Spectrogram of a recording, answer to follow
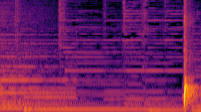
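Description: Quiz-game sound effects over background music: the ring of an answer-reveal chime dies away, then a short, loud pop-like transition sound comes near the end.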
